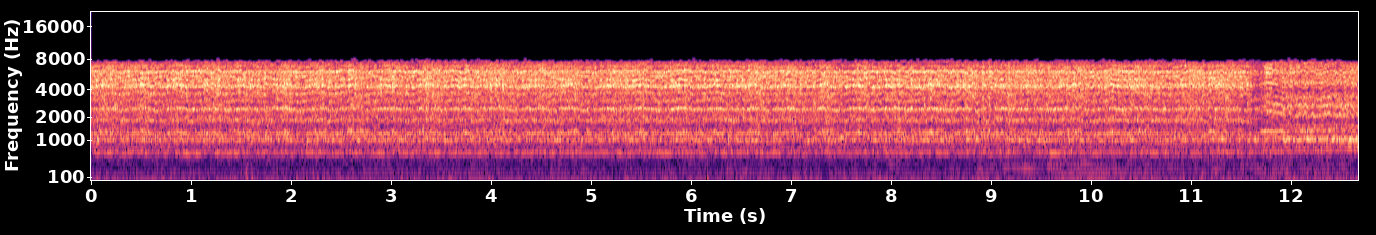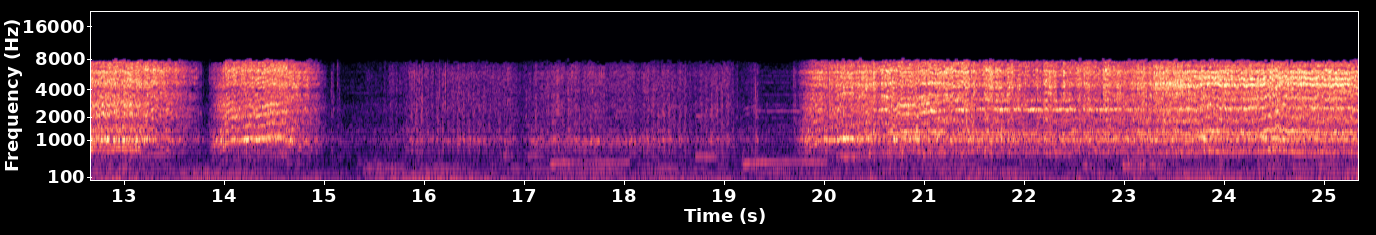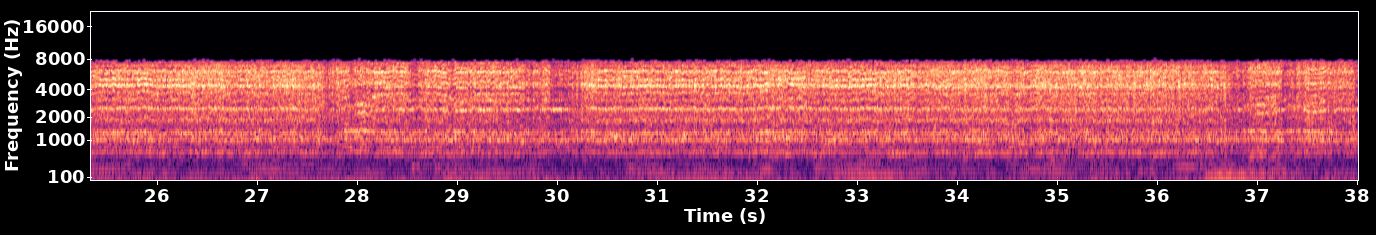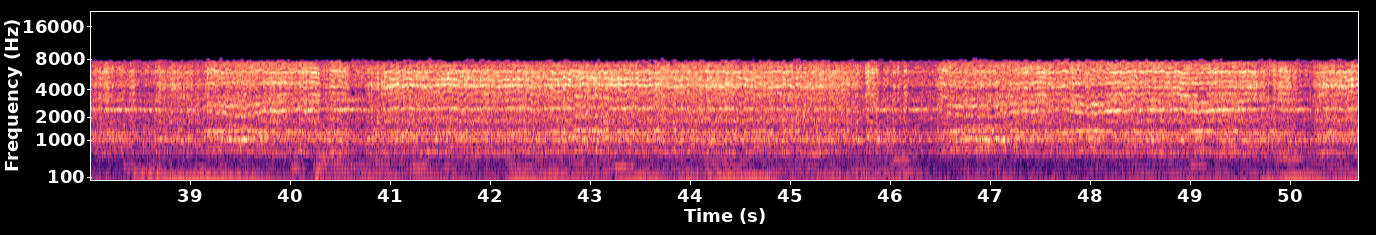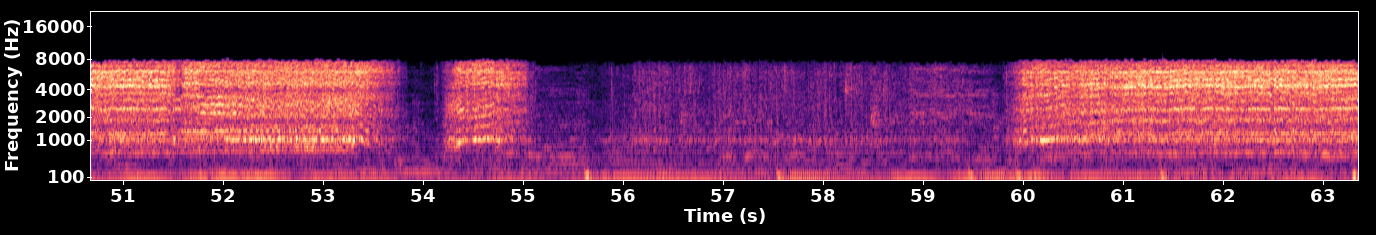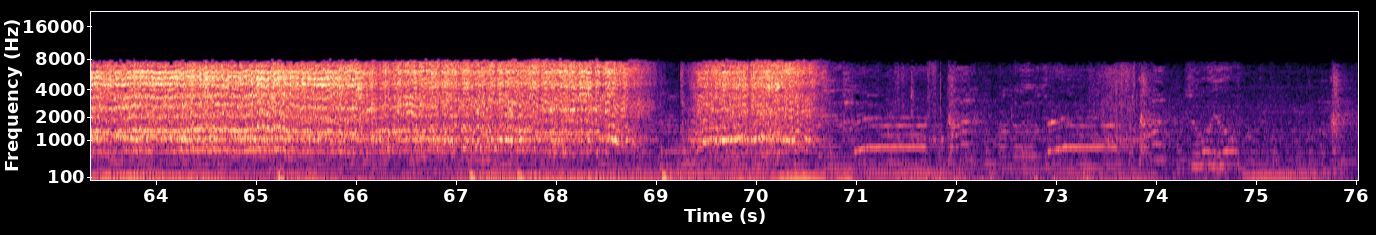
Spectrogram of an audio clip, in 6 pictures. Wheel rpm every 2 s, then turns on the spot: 160, 160, 160, 160, 160, 160, 120, 30, 20, 30, 140, 160, 160, 160, 160, 160, 160, 160, 160, 160, 160, 160, 170, 160, 160, 160, 120, 30, 20, 30, 140, 160, 160, 160, 80, 30, 0, 0.
12-18 54-58 70-72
